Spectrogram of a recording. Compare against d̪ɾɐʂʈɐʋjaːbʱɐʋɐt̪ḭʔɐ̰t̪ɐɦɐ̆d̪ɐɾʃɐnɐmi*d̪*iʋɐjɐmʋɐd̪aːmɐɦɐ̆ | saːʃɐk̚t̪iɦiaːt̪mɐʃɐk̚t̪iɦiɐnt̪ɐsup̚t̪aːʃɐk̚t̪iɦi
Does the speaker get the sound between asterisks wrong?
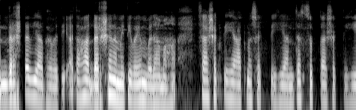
yes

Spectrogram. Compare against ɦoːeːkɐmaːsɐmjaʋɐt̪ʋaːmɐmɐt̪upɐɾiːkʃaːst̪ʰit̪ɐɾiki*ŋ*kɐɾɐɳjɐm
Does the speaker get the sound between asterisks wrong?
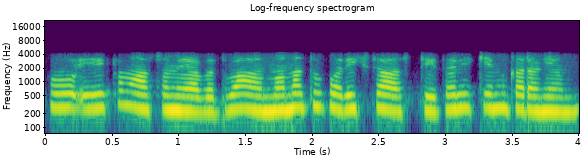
yes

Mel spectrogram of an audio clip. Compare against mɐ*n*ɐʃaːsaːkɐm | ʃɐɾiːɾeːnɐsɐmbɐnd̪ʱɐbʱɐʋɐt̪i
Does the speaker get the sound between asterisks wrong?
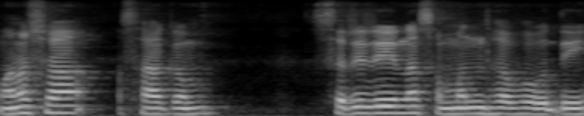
no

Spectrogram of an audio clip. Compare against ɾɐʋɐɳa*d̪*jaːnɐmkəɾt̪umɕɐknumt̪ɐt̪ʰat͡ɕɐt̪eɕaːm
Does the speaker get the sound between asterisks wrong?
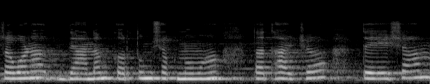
no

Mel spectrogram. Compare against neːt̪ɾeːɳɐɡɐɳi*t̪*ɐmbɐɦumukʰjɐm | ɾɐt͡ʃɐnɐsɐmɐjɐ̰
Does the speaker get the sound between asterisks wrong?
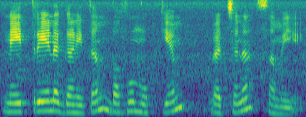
no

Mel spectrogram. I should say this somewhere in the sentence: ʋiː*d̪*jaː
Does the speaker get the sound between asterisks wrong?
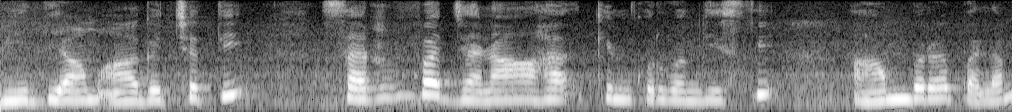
no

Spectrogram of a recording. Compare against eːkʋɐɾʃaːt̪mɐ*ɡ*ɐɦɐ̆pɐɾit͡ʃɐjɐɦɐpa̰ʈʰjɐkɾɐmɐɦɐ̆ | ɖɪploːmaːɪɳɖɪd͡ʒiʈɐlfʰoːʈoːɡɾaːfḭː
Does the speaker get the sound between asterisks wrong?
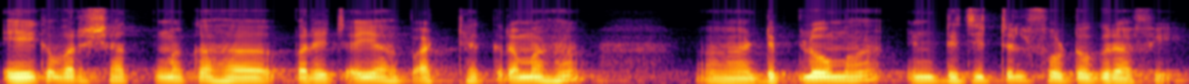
yes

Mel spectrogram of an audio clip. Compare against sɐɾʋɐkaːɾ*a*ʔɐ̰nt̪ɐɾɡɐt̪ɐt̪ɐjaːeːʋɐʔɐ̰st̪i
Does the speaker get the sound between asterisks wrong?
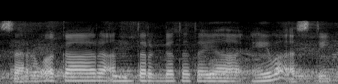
yes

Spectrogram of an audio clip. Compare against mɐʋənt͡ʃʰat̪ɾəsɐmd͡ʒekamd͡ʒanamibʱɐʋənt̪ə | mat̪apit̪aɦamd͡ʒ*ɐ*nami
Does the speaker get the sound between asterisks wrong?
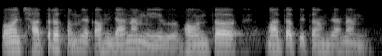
yes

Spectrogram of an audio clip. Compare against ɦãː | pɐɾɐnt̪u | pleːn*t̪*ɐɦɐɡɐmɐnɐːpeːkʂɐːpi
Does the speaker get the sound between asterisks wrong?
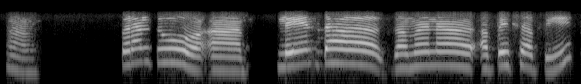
no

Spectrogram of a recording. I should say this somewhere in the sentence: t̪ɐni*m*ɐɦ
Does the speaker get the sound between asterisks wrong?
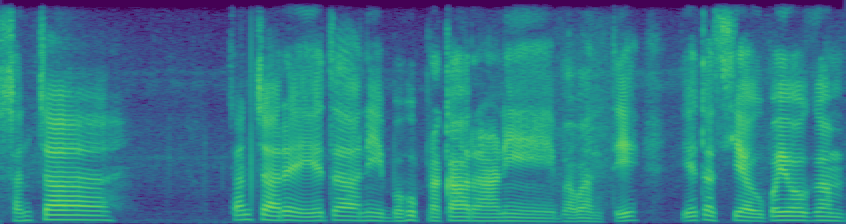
yes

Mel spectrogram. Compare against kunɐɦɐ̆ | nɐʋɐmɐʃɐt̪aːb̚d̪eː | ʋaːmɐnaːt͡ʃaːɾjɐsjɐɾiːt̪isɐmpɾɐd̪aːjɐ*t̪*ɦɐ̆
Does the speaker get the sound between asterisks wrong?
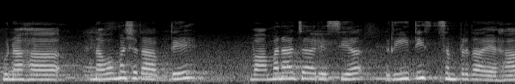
yes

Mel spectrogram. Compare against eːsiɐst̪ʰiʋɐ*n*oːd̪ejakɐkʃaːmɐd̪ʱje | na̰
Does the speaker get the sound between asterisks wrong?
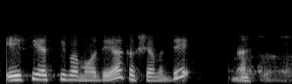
yes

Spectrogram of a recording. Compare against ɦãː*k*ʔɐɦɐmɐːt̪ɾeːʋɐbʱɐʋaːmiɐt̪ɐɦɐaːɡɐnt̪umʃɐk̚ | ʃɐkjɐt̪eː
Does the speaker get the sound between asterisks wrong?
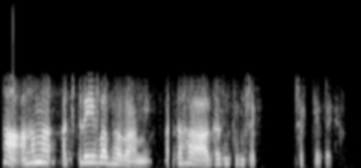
yes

